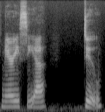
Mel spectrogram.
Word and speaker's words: Marysia Do: It's a Polish name, so it's not pronounced the way it's spelled. So it's Marysia Du, which is a Vietnamese name because my husband's Vietnamese.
